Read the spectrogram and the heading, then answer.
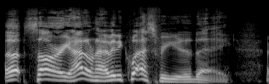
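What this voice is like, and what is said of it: Imitates a video game character's voice. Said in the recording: “Good impression, by the way. ... I can tell what voice you're doing, and it's not the quest giver. It's the online dungeon. ... good impression.”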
